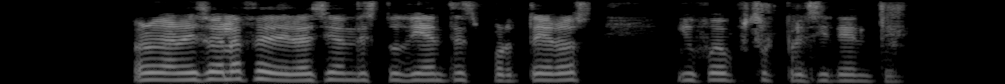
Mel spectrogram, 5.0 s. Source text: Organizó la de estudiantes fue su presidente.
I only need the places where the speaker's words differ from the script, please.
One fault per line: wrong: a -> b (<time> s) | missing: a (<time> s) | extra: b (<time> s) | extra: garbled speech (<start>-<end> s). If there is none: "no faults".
extra: federación (1.2 s)
extra: porteños y (2.4 s)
